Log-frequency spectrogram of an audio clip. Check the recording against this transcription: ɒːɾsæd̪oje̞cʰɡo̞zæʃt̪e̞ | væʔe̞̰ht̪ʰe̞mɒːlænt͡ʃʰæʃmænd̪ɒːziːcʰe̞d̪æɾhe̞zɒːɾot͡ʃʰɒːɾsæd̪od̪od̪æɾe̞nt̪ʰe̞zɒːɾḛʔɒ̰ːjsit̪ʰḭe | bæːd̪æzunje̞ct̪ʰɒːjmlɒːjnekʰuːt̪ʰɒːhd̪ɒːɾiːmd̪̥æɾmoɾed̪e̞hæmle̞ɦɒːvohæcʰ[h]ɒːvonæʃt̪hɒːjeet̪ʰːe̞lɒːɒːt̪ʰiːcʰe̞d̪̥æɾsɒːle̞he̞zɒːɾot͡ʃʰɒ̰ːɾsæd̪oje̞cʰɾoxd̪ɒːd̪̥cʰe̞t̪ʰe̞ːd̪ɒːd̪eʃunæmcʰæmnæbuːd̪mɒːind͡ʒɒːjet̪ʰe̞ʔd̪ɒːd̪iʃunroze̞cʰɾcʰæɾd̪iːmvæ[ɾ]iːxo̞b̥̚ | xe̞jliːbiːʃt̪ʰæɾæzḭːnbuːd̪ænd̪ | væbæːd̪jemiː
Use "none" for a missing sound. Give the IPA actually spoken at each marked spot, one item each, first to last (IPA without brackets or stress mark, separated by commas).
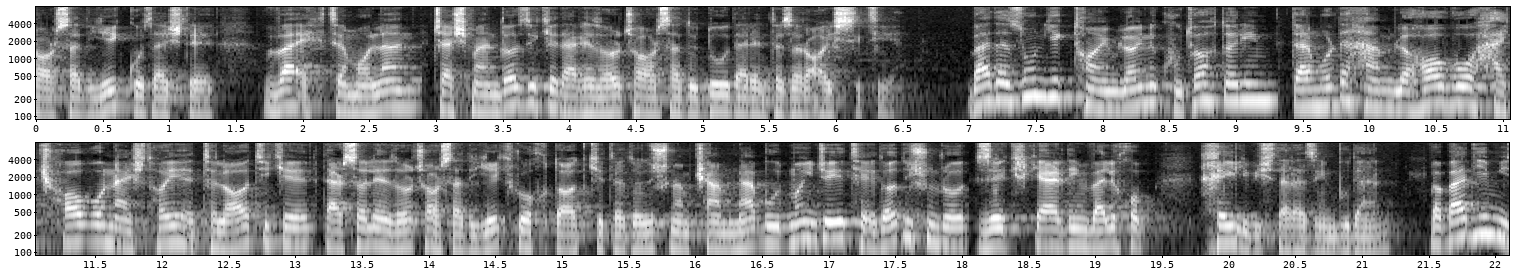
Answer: h, l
